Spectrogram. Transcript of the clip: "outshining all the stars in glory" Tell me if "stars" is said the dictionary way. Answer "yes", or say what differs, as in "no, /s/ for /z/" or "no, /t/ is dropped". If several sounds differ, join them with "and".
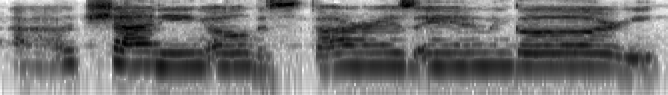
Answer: yes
